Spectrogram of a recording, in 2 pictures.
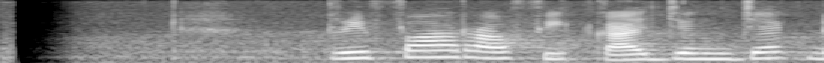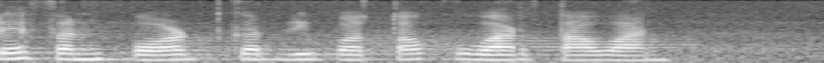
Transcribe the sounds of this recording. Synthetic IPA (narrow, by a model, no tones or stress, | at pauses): rifarafikad͡ʒɨŋd͡ʒɛk̚dɛfənpɔrt̪̚kɨrdipɔt̪ɔkuwart̪awan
